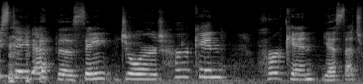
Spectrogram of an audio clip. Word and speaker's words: Hurricane: George Hurricane. Yes, that's right. I said Hurricane. That's how you pronounce it according to the locals.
